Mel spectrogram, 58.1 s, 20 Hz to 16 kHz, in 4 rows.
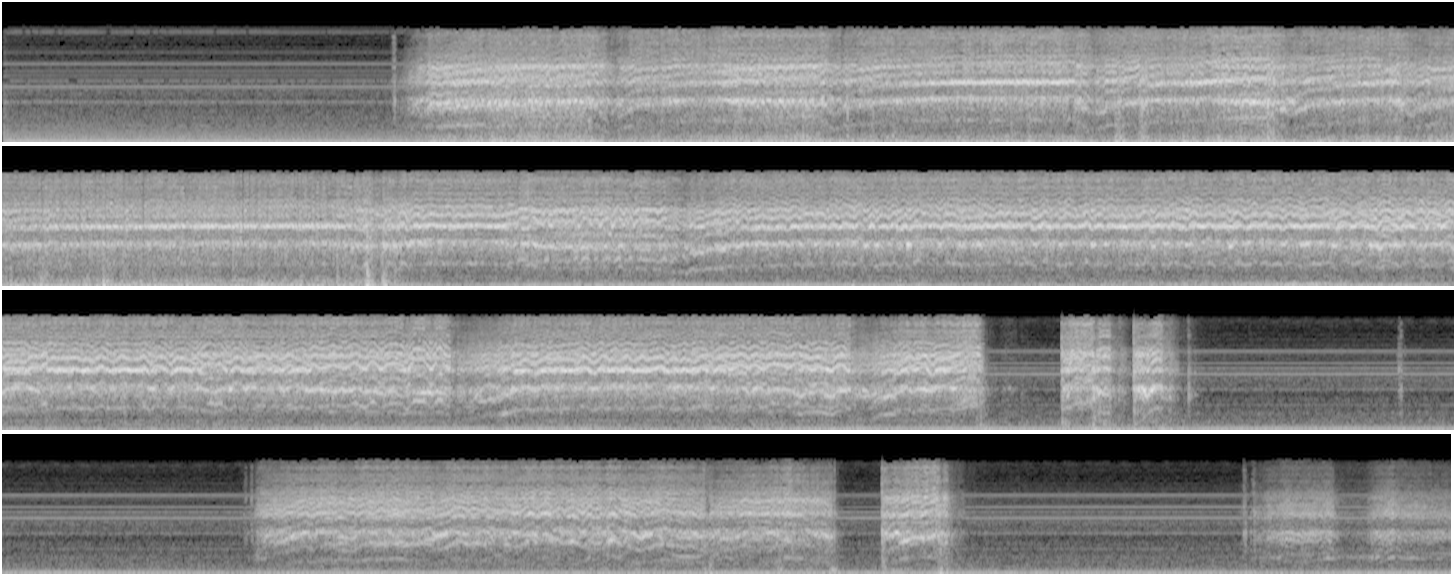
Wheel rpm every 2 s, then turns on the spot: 0, 20, 140, 150, 150, 150, 130, 150, 160, 160, 150, 160, 160, 160, 160, 160, 140, 160, 150, 90, 30, 0, 10, 90, 90, 70, 30, 10, 40.
none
